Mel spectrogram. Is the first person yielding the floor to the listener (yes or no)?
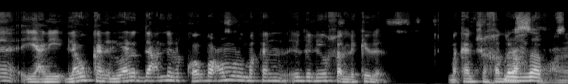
yes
